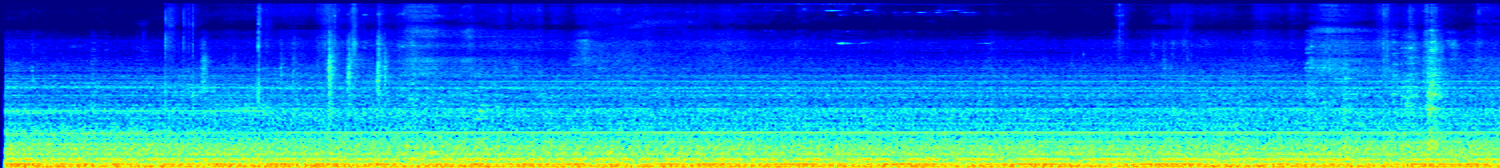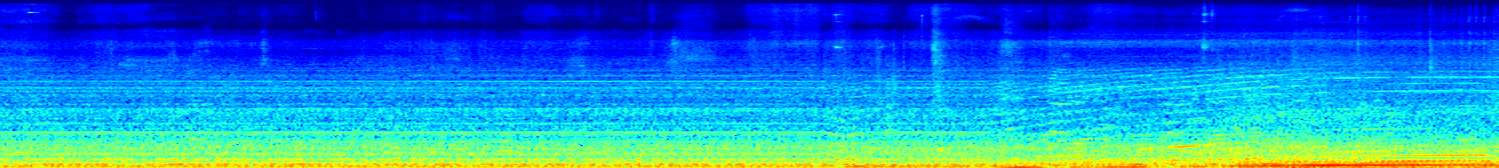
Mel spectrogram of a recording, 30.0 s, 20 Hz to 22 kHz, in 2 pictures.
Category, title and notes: Sound effects > Vehicles
2008 New Flyer D40LFR Transit Bus #1 (MiWay 0814)
I recorded the engine and transmission sounds when riding the Mississauga Transit/MiWay buses. This is a recording of a 2008 New Flyer D40LFR transit bus, equipped with a Cummins ISL I6 diesel engine and Voith D864.5 4-speed automatic transmission. This bus was retired from service in 2025.
bus, cummins, d40, d40lf, d40lfr, driving, engine, flyer, isl, mississauga, miway, new, public, ride, transit, transmission, transportation, truck, voith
